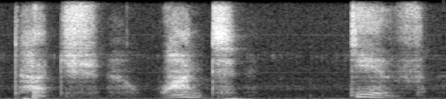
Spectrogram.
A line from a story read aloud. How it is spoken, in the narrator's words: words whispered through my head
